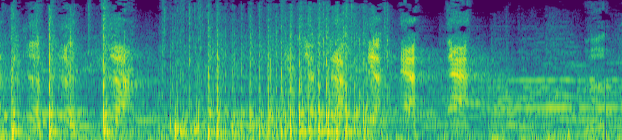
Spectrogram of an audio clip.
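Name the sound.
gunfire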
